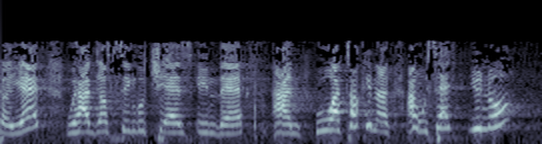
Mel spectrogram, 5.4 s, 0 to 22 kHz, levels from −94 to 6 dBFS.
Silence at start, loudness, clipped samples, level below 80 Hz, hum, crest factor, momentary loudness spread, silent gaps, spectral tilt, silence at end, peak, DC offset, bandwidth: 0 s; -21 LUFS; under 0.1%; -66 dBFS; none; 22 dB; 10 LU; none; 1 dB/octave; 0.3 s; 0 dBFS; under 0.1%; 8 kHz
